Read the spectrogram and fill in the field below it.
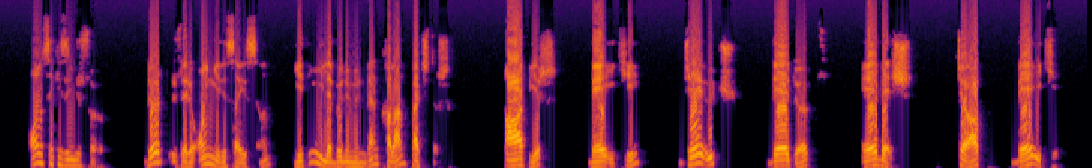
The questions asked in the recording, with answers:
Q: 18. soru. 4 üzeri 17 sayısının 7 ile bölümünden kalan kaçtır?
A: Cevap B 2.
